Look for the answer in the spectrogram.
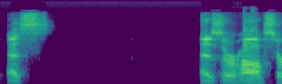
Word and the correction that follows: Eszterhas: or whatever. Oh, right. Eszterhas. Eszterhas, yeah.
